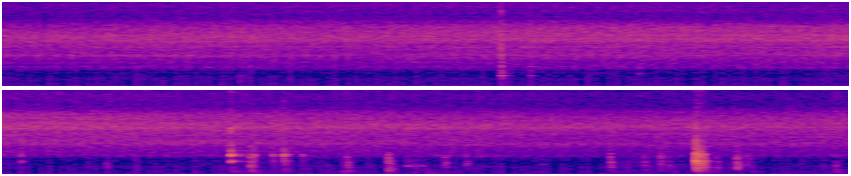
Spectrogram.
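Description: Steady low hiss with a few scattered small clicks and taps: one alone, then a quick cluster, and the sharpest one near the end.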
